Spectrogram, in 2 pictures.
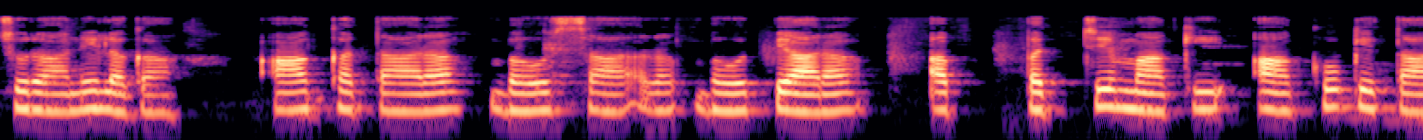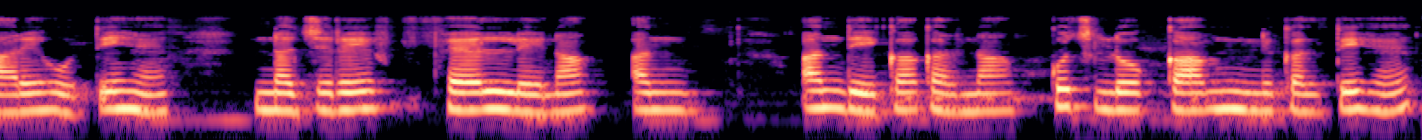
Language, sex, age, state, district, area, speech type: Hindi, female, 18-30, Madhya Pradesh, Gwalior, rural, spontaneous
